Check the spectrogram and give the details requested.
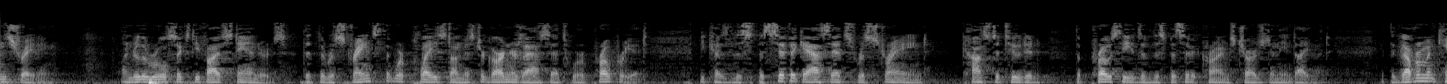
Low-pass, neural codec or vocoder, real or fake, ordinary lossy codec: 7.2 kHz; none; real; Opus, 64 kbps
